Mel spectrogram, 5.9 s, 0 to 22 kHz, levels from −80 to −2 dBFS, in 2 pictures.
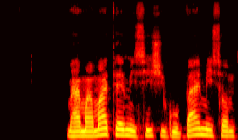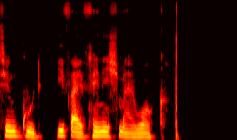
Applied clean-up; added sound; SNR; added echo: neural mask model Resemble Enhance denoiser.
